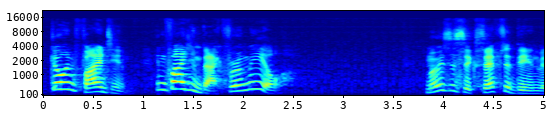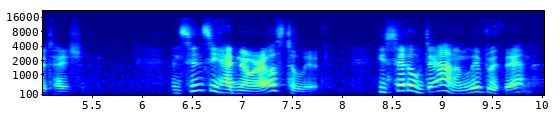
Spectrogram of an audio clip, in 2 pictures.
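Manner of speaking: put-on lively read-aloud voice for kids; storybook narration. A narrator's reading. Host telling children a Bible story, animated narration.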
